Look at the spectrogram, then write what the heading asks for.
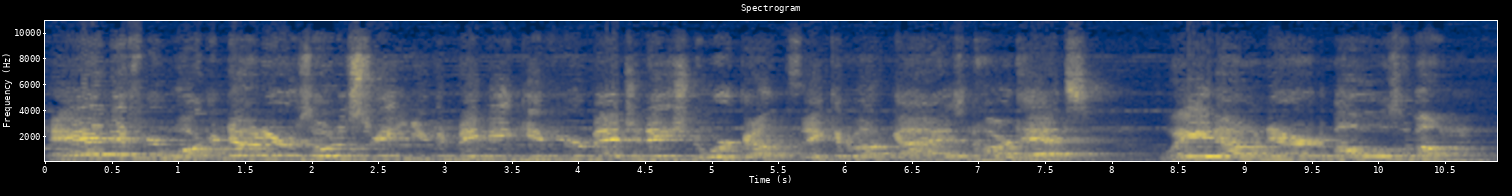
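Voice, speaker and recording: Male actor as haunted ex-mine guide, radio drama monologue. High-pitched, forceful, folksy and ominous, recorded far off in an echoing hall. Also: steady tone, heavily acted. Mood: folksy, wry. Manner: folksy, rambling, ominous, halting with pauses. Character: haunted middle-aged former copper-mine guide recounting a dark tale. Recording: roomy echoing hall, distant mic, faint noise.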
